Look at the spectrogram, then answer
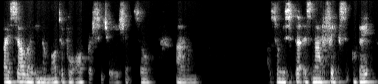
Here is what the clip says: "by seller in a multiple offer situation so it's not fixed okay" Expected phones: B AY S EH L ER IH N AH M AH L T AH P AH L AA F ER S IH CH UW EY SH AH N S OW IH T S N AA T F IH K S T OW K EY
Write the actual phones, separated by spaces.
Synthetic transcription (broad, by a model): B AY S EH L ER IH N AH M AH L T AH P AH L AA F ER S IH CH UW EY SH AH N S OW IH T S N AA T F IH K S T OW K EY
